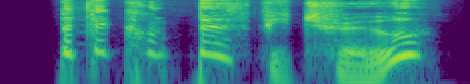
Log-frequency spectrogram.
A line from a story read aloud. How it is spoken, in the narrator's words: exclaimed Tessie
